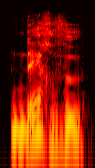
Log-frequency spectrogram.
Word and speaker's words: Nerveux: Nerveux. Final X not pronounced. E-U, E, V, nerveux.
